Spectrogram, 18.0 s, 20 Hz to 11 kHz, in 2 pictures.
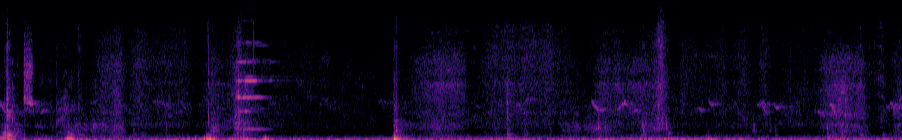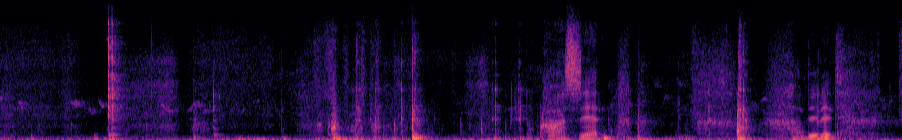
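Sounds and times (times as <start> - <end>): metal tire spoon clinking: 2.3 - 2.9.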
